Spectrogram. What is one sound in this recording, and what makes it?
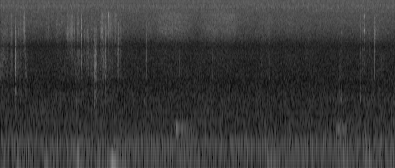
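A young woman reads aloud softly through a microphone in an echoing hall.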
